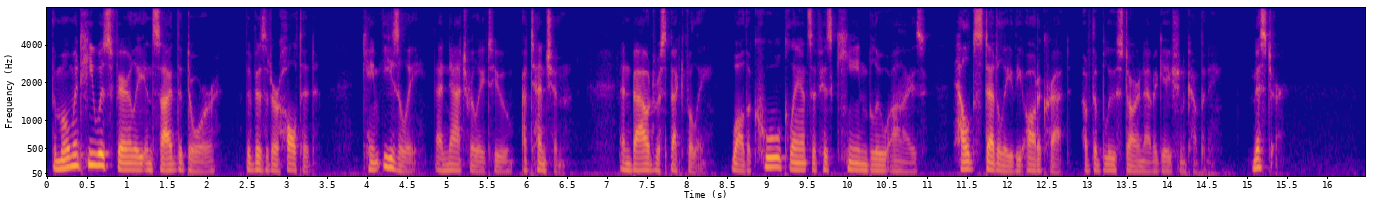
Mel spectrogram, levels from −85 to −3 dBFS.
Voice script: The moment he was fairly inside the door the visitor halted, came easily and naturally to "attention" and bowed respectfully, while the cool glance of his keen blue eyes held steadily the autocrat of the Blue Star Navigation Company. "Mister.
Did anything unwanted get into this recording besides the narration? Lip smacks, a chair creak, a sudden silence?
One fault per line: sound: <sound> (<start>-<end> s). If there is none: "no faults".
no faults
